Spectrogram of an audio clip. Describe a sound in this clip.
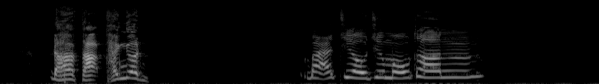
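A man speaks loudly and formally.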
